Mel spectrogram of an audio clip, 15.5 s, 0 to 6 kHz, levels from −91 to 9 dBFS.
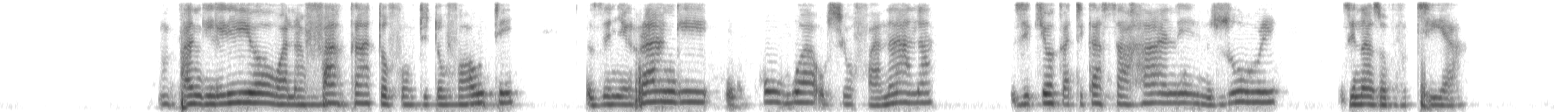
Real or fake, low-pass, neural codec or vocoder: fake; 5.4 kHz; codec, 24 kHz, 3 kbps, HILCodec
